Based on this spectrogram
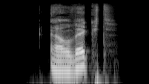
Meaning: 1. past participle of erwecken 2. inflection of erwecken: second-person plural present 3. inflection of erwecken: third-person singular present 4. inflection of erwecken: plural imperative
- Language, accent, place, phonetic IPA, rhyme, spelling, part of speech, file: German, Germany, Berlin, [ɛɐ̯ˈvɛkt], -ɛkt, erweckt, verb, De-erweckt.ogg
